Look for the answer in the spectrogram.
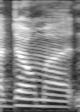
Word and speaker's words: Douma: Yeah, Douma near Douma.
